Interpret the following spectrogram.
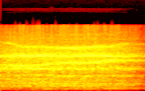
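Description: A loud, steady siren-like wail: several high tones held together over a dense, rushing bed of noise, starting abruptly on a hard cut.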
